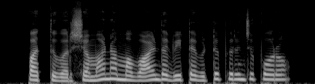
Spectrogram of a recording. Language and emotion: Tamil, sad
